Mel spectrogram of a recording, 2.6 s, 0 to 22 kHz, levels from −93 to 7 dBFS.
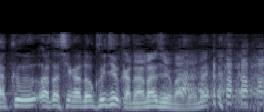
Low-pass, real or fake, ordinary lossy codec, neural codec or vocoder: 7.2 kHz; real; MP3, 48 kbps; none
